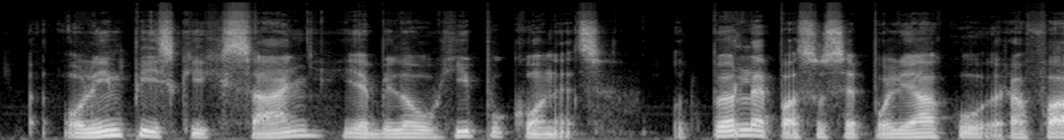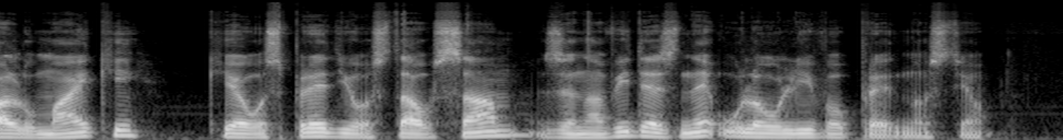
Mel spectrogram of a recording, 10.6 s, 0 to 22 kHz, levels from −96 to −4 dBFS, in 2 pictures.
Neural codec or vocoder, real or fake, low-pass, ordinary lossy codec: none; real; 19.8 kHz; Opus, 32 kbps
